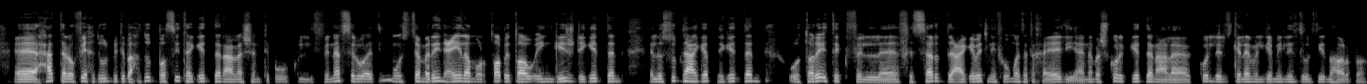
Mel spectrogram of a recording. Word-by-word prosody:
آآ 120 0 +7
حتى 160 -4 +3
لو 125 -2 +3
في 150 - +2
حدود 140 +2 -5
بتبقى 135 0 0
حدود 170 0 -6
بسيطة 140 0 0
جدًا؛ 140 0 -1
علشان 120 0 +1
تبقوا- 115 -1 -10 0.3
في 125 - -6
نفس 155 0 0
الوقت- 130 +6 -1
مستمرين 135 +1 +1
عيلة 140 +2 +6
مرتبطة 135 +2 +2
وEngaged 130 +3 -2
جدًا، 135 +2 -1 0.3
الأسلوب 130 +5 -3
ده 155 - +6
عجبني 140 -1 +2
جدًا 150 +1 0 0.3
وطريقتِك 145 +1 +1
في 120 - -5
ال 110 -1 -1
في 140 -1 -8
السرد 145 +4 +1
عجبتني 130 -1 +2
فوق 130 +1 -8
ما 130 - -1
تتخيلي. 110 -2 -2
أنا 115 +2 -5
باشكرِك 130 +3 -3
جدًا 135 -2 0
على 105 0 0
كل 140 0 -3
الكلام 125 +1 -2
الجميل 120 0 -4
اللي 125 - -5
أنت 120 0 -9
قلتيه 115 +2 -6
النهارده 110 -1 -4
130 Hz, 190 wpm, -24 LUFS, 120-140 Hz, 0.3 s, آآ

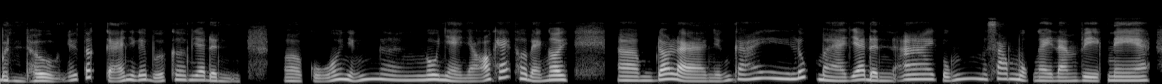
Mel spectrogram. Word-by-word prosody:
bình 165 -6 -1
thường 165 0 +2
như 200 +4 -3
tất 325 0 +1
cả 150 - -1
những 210 +1 0
cái 215 - +2
bữa 160 -6 -4
cơm 220 -2 -1
gia 205 -1 0
đình, 155 -6 -3 0.4
ờ, 165 -2 -4
của 150 +8 -3
những, 225 +4 0
ơ, 215 -4 -2 0.2
ngôi 220 +1 +5
nhà 185 -7 0
nhỏ 150 +7 -1
khác 305 +7 0
thôi 260 -4 +1
bạn 165 0 -2
ơi. 210 +1 +6 0.5
Ờ, 190 -1 +1 0.2
đó 230 +2 +6
là 155 -10 +4
những 150 +6 -7
cái 260 +4 -1
lúc 315 +4 +1
mà 190 -7 0
gia 195 +6 +2
đình 175 -4 +1
ai 235 +6 +1
cũng 240 +7 -3
xong 250 +1 -1
một 200 -4 +1
ngày 175 -1 -1
làm 170 0 -1
việc 170 -2 +1
nè, 185 0 +1
195 Hz, 200 wpm, -23 LUFS, 170-230 Hz, 0.5 s, ơi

